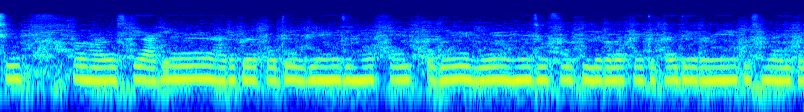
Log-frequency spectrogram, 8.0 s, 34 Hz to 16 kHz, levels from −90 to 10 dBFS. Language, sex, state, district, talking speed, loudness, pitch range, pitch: Hindi, female, Maharashtra, Nagpur, 195 wpm, -34 LUFS, 200-205 Hz, 205 Hz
